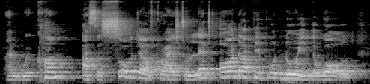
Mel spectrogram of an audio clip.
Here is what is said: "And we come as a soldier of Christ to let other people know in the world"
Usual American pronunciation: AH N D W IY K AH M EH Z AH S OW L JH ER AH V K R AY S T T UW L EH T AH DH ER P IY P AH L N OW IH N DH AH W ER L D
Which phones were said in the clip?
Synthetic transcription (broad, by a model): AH N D W IY K AH M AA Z AH S OW L JH ER AH V K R AY S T T UW L EH T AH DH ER P IY P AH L N OW IH N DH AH W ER L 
